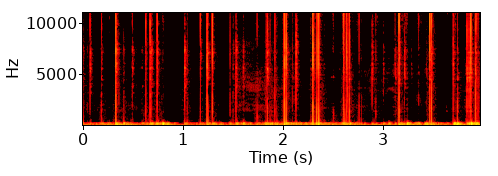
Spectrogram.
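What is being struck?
Steel mesh microphone grille.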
